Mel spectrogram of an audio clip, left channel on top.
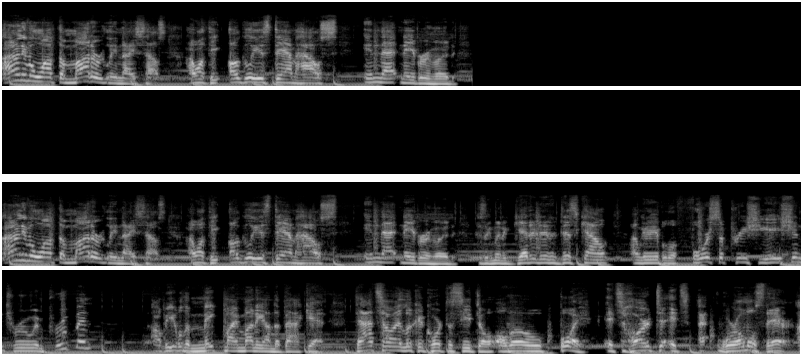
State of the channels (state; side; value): drops out; left; at 4.7 s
